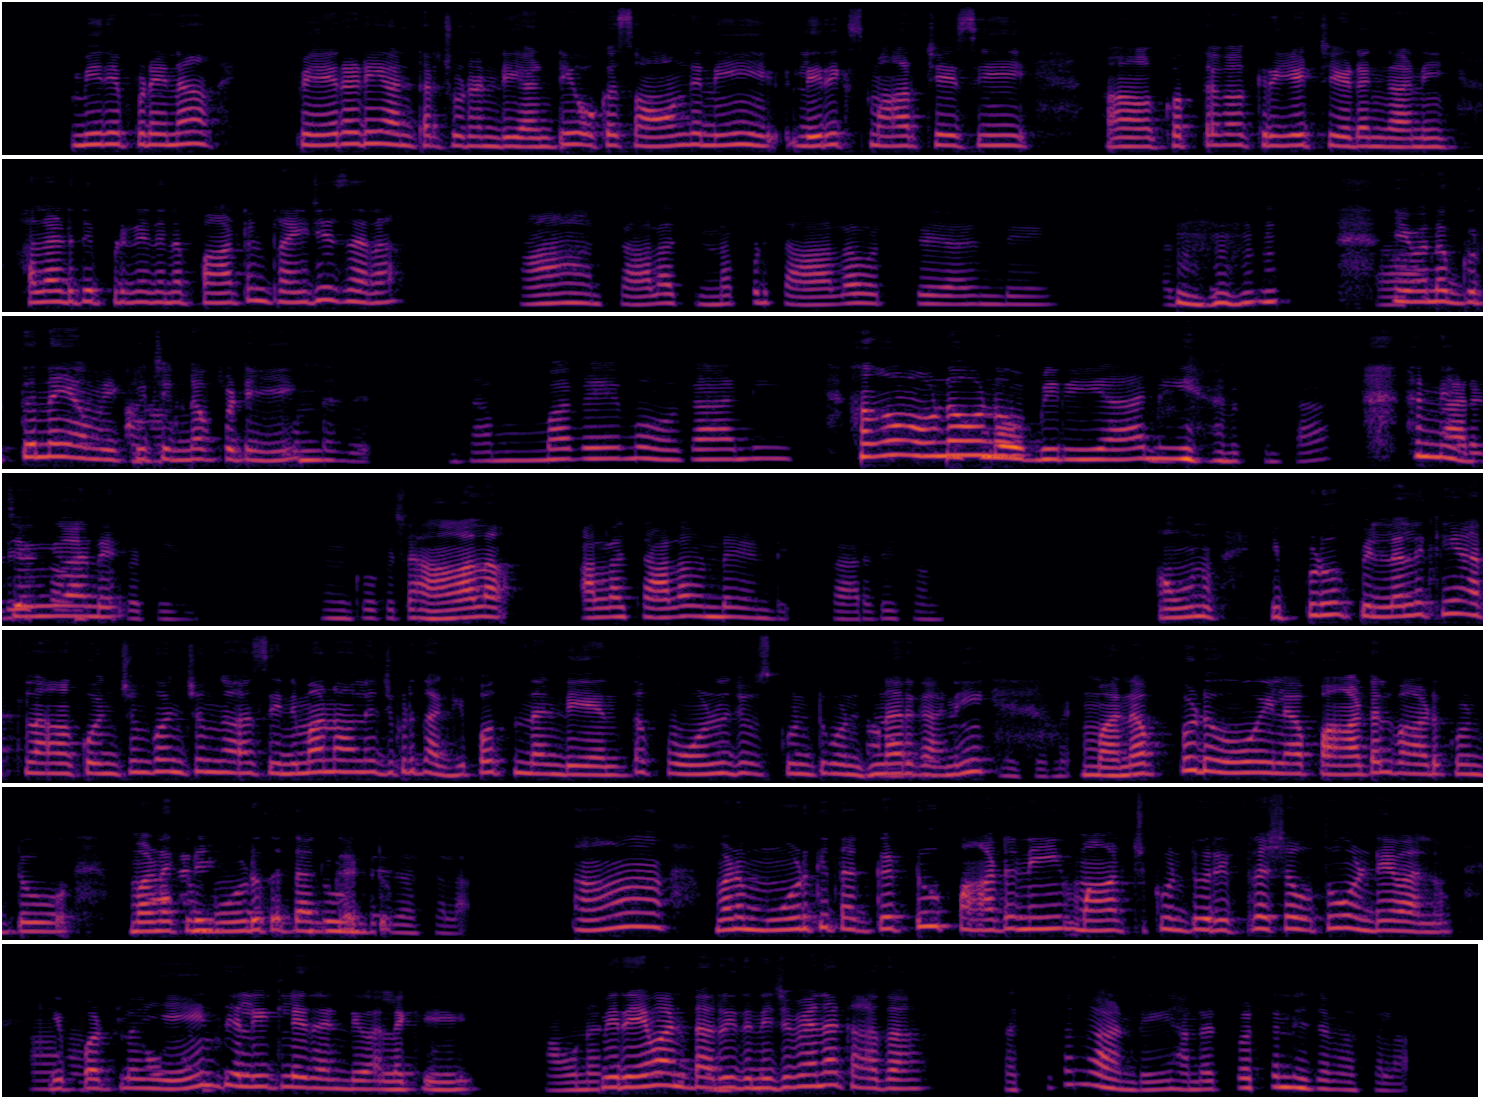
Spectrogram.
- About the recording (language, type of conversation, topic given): Telugu, podcast, సినిమా పాటలు మీ సంగీత రుచిని ఎలా మార్చాయి?
- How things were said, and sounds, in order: in English: "సాంగ్‌ని లిరిక్స్"; in English: "క్రియేట్"; in English: "ట్రై"; chuckle; static; singing: "నమ్మవేమో గానీ, పక్కింట్లో బిర్యానీ"; distorted speech; laughing while speaking: "అనుకుంటా"; in English: "సాంగ్స్"; laughing while speaking: "నిజంగానే"; in English: "సాంగ్స్"; in English: "నాలెడ్జ్"; in English: "రిఫ్రెష్"; in English: "హండ్రెడ్ పర్సెంట్"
